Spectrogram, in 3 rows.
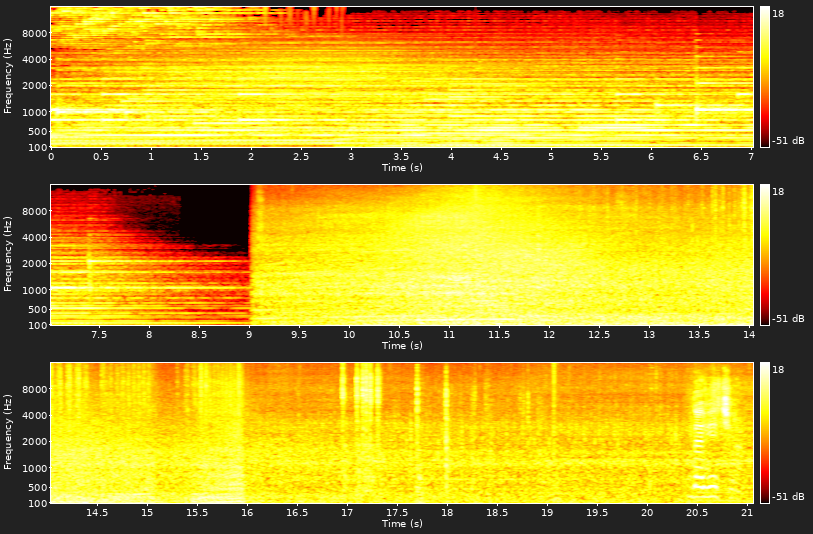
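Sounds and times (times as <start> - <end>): van engine running: 9.1 - 21.0.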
